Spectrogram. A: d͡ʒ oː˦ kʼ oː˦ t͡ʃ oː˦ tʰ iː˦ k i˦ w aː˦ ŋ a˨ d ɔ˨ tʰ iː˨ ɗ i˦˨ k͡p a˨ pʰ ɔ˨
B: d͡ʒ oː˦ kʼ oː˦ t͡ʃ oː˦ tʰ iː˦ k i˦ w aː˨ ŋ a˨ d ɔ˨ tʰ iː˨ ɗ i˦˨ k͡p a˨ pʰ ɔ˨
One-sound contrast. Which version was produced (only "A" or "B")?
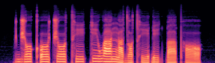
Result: A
